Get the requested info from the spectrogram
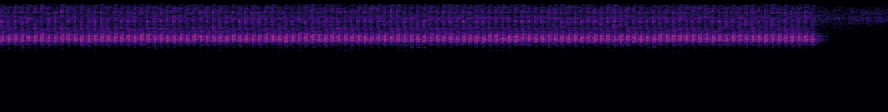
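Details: Soothing grasshopper chorus, no music added: a thin, high, rapidly pulsing buzz at roughly four beats per second that cuts off sharply near the end, leaving near silence.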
